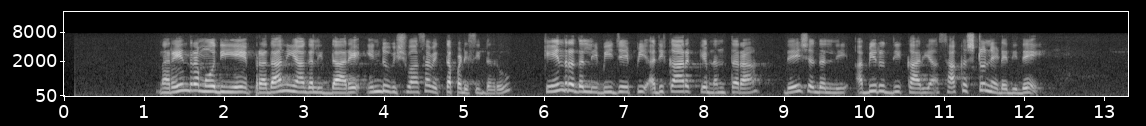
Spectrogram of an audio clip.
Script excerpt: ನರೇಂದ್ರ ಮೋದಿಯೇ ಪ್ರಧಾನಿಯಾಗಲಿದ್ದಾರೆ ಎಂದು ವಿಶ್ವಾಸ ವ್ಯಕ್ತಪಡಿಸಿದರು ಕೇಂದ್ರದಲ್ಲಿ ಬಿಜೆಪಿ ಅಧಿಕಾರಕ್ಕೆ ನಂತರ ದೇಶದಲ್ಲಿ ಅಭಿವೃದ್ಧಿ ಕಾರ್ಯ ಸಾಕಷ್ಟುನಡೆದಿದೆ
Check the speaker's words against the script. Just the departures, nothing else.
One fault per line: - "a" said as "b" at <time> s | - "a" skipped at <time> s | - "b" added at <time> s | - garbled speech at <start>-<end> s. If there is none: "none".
none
